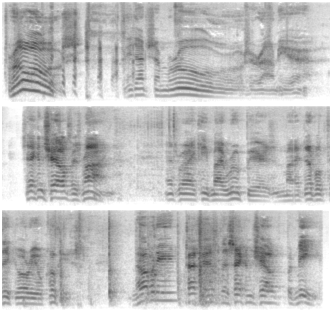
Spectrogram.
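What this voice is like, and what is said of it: Old man voice. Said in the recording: “doing an old man voice?”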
